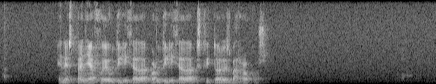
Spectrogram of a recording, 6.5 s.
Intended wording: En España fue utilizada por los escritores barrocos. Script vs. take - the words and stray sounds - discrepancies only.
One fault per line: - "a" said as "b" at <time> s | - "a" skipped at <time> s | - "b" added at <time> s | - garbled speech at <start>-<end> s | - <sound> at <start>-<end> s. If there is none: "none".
- "los" said as "utilizada" at 2.3 s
